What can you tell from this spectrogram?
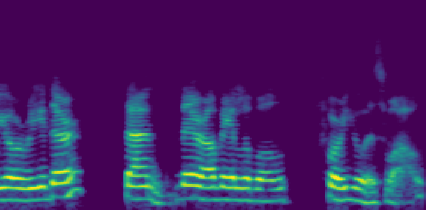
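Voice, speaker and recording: A woman speaks with a non-native accent. Her pitch is medium. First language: not English. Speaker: children's book author and publisher. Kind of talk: webinar talk with Q&A. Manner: hesitant, many fillers.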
